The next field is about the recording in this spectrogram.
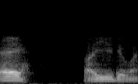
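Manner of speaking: very deep, low, sunken natural voice. Speaker shows his real voice after explaining he pushes it out, very deep voice. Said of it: "Nobody can really hear me because it's too deep".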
